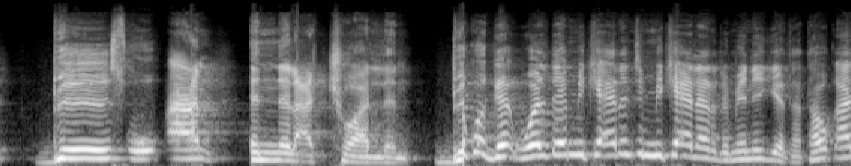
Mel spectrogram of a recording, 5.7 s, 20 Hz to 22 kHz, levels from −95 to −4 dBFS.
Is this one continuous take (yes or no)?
no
